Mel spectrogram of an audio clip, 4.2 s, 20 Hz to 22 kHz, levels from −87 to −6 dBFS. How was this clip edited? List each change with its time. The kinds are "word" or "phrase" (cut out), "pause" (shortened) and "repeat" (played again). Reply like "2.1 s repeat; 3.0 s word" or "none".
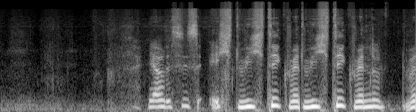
1.6 s word; 3.0 s repeat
